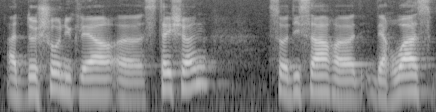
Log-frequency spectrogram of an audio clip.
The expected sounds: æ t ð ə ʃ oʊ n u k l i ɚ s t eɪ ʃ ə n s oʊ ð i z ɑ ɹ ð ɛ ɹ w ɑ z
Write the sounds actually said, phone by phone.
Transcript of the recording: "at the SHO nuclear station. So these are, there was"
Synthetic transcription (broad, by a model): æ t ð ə ʃ oʊ n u k l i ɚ s t eɪ ʃ ə n s oʊ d i s ɑ ɹ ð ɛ ɹ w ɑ z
